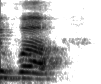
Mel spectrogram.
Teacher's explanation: जब आप वाह बोलोगे तो आप देखोगे कि वाह बोलने पर जो आपके निचले होंठ है वो ऊपरी दांतों को स्पर्श कर रहे हैं। तो वह जो है यह इसका उच्चारण स्थान दंतोष्ठ होता है।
